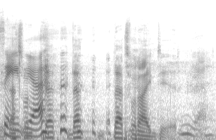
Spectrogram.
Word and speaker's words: S41NT: It's S41NT. It took me a long time to pronounce that as Saint.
